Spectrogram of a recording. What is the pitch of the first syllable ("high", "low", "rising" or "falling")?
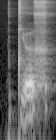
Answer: rising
